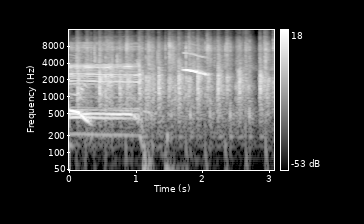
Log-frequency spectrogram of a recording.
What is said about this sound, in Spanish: Así que, primero que nada, gracias a la audiencia que nos vino a acompañar. Un aplauso, ¿verdad?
